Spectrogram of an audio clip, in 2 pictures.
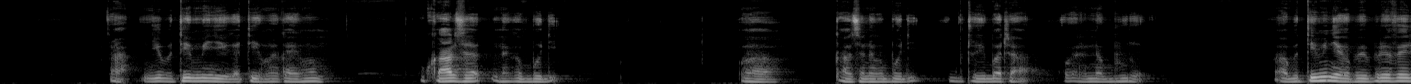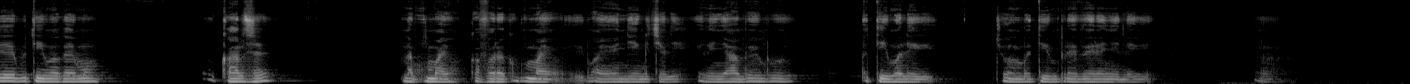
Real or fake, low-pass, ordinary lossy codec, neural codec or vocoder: real; none; none; none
